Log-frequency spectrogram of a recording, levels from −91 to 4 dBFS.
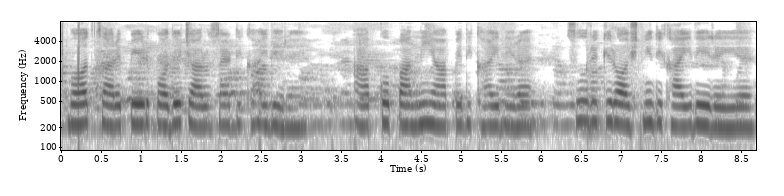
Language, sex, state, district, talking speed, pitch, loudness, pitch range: Hindi, female, Uttar Pradesh, Muzaffarnagar, 170 wpm, 220 Hz, -34 LUFS, 215-230 Hz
